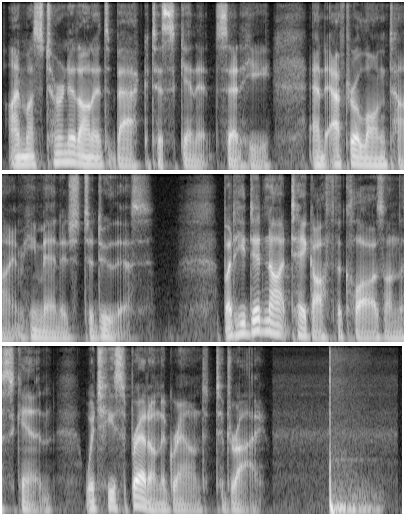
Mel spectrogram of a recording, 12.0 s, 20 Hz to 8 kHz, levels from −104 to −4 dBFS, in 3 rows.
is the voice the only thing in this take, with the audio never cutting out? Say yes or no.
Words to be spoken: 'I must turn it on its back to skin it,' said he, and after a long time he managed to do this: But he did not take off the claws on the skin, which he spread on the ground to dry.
no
